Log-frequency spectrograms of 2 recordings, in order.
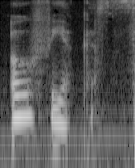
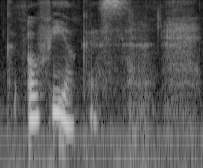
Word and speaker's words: Ophiuchus: Ophiuchus. I think that's how you pronounce it.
